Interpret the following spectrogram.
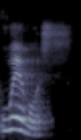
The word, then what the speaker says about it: huevos: अच्छा कई बार मैं सुनती हूँ हुएवो, huevos एच साइलेंट। हाँ हुएवोस, ठीक है हुएवोस। कई बार सुनती हूँ तो वी का साउंड आता है।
